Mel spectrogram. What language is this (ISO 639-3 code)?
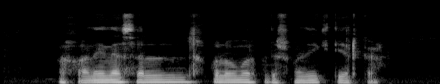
pus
